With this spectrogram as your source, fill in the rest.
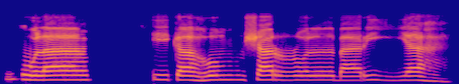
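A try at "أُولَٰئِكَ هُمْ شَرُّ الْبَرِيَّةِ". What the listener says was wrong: Bagus, tapi fathahnya tipiskan lagi sedikit. Ulaika. La dengan kaf.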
